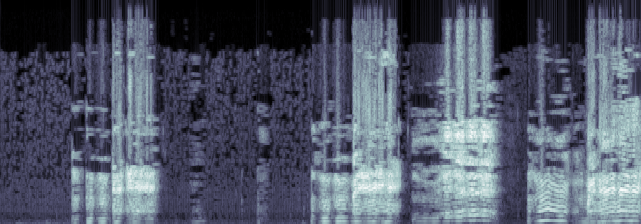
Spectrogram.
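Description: Goats bleat loudly and repeatedly at a goat market (bakra peeri), several wavering calls overlapping in bursts with short pauses between, against a faint low background hum.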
